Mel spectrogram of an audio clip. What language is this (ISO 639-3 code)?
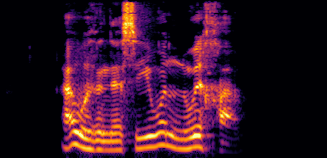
kab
